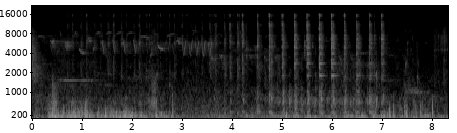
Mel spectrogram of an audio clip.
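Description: Wire whisk beating a liquid batter in a glass bowl, the wires clinking against the glass in a quick, rhythmic run of taps. Birds chirp in the background.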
